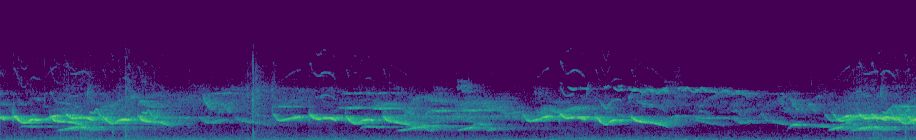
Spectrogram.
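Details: Red-tailed minla delivering repeated bursts of high, rapid, descending twittered phrases, roughly every second or two, with a brief click and soft background hiss.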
